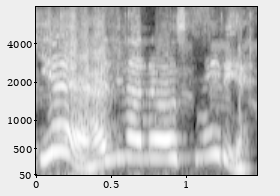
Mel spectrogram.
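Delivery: laughing Canadian coworker, lightly imitated; Canadian accent. Canadian colleague surprised he didn't know, in a laughing Canadian accent. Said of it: "you were Canadian".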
